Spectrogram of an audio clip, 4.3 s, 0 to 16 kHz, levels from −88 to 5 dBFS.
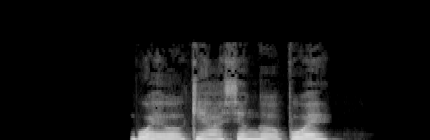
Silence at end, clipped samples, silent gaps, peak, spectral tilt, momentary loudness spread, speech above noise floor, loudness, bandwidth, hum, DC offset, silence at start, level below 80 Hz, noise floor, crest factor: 1.05 s; under 0.1%; none; -2 dBFS; -6.5 dB/octave; 5 LU; over 76 dB; -15 LUFS; 9.8 kHz; none; under 0.1%; 1.3 s; -66 dBFS; under -90 dBFS; 16 dB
